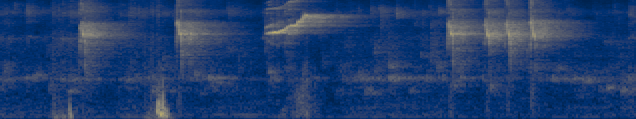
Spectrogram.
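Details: Lesser green leafbird singing, recorded to stimulate cage birds into song: clusters of bright high chirps with one sweeping rising whistle, a faint tap and a background hum.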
